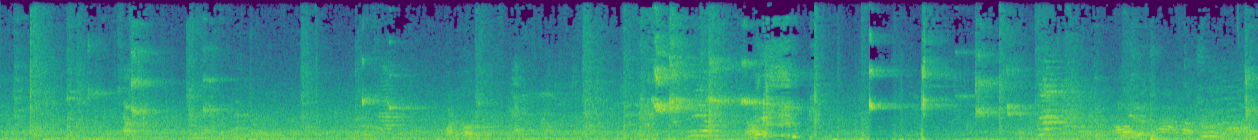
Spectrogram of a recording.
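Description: Badminton rackets smack a shuttlecock in an echoing hall.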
